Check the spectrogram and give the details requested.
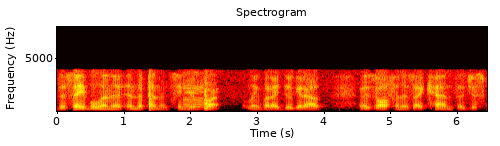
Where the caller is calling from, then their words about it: Virginia, United States; I'm in Virginia, and I wanted to see if...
